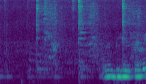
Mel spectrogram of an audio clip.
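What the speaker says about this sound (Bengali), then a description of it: "ঠিক আছে, আমি ভেজে নেই" Rice fried in a pan sizzles steadily while a utensil stirs and scrapes it in a few sharp strokes, close and clear with no talking.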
